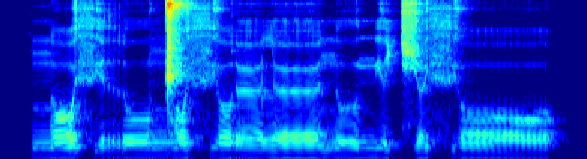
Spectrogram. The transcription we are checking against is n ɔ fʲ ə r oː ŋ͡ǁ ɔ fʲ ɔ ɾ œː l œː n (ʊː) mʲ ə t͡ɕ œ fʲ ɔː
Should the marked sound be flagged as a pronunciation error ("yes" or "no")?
no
